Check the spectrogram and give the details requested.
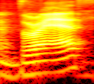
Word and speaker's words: breath: Kalau ada e-nya bacanya i. Kalau enggak ada e-nya bacanya e. Ini bacanya breath.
